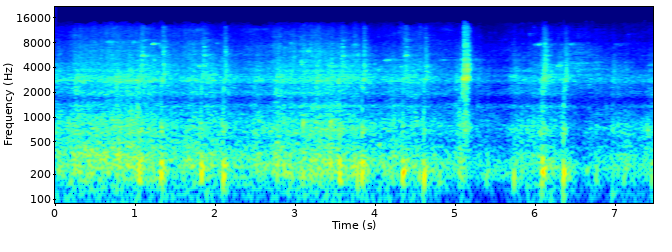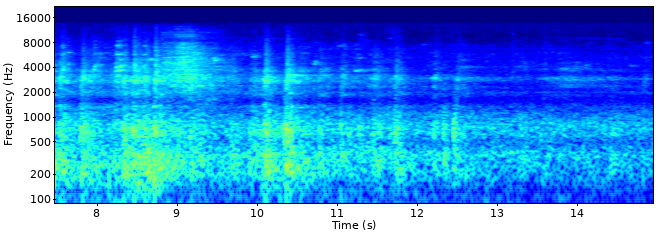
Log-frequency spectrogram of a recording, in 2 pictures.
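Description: Keio Line electric commuter train pulling away, its wheels clacking over rail joints and points in a steady rhythm. The clacks thin out and the sound fades as the train moves off into the distance.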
